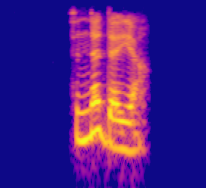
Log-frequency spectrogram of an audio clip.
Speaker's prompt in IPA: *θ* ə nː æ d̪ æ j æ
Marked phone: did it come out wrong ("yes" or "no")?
no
